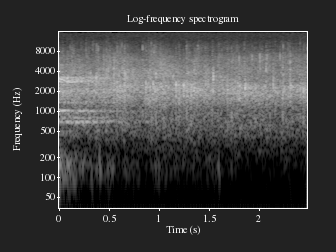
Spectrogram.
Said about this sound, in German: Ich würde sagen, lasst uns ihnen mal einen riesengroßen Applaus geben. Ähm, Das war jetzt in der Schweiz war das ein mittelmäßiger Applaus. Wollen wir mal einen riesengroßen Applaus geben, den beiden. Ähm, riesengroßen Applaus, come on. Yes.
